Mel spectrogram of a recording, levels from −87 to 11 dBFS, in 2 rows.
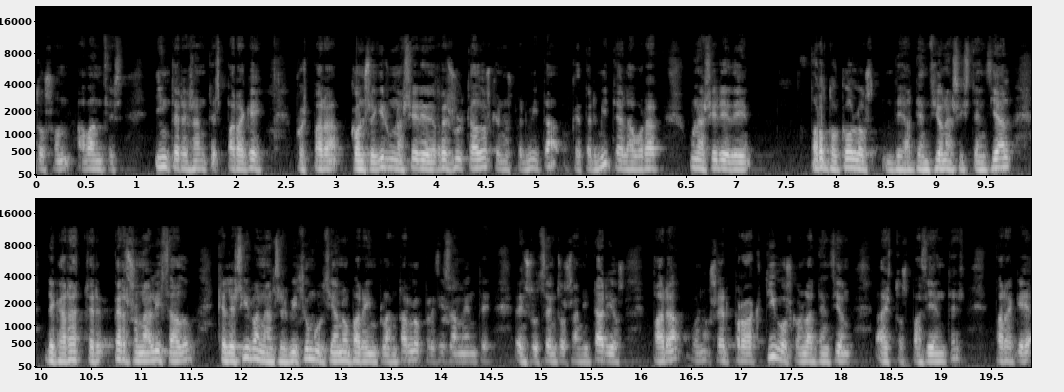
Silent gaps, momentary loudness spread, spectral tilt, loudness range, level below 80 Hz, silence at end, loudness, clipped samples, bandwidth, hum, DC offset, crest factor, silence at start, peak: none; 11 LU; -7.5 dB/octave; 4 LU; -48 dBFS; 0 s; -19 LUFS; under 0.1%; 11 kHz; none; under 0.1%; 18 dB; 0 s; 0 dBFS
